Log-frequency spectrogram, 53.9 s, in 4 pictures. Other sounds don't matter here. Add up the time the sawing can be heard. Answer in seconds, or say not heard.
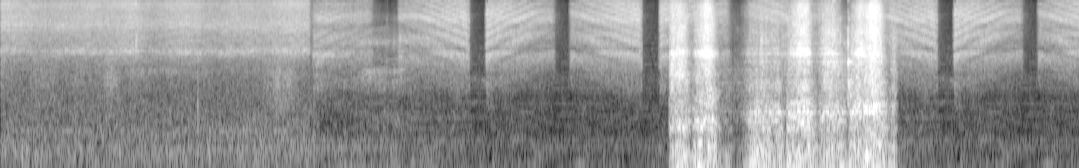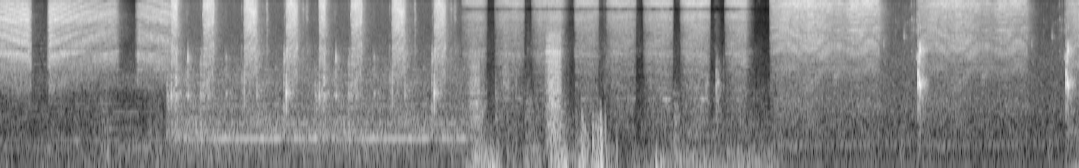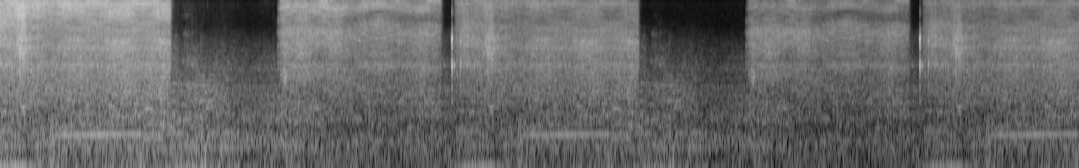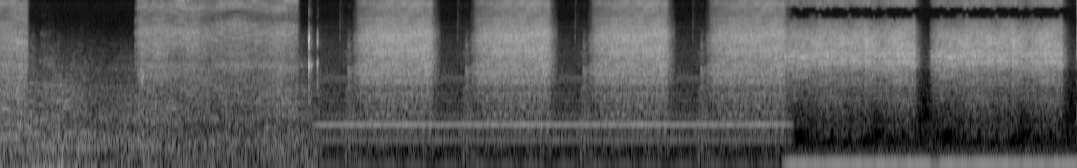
3 s.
